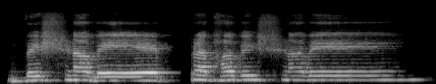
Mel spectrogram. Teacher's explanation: ba is alpa prana, but bha is mahaprana. So let that force, let that air expels from your lungs.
